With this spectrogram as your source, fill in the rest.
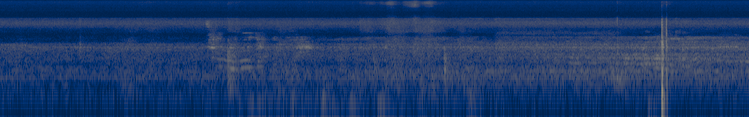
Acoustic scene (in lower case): subway train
